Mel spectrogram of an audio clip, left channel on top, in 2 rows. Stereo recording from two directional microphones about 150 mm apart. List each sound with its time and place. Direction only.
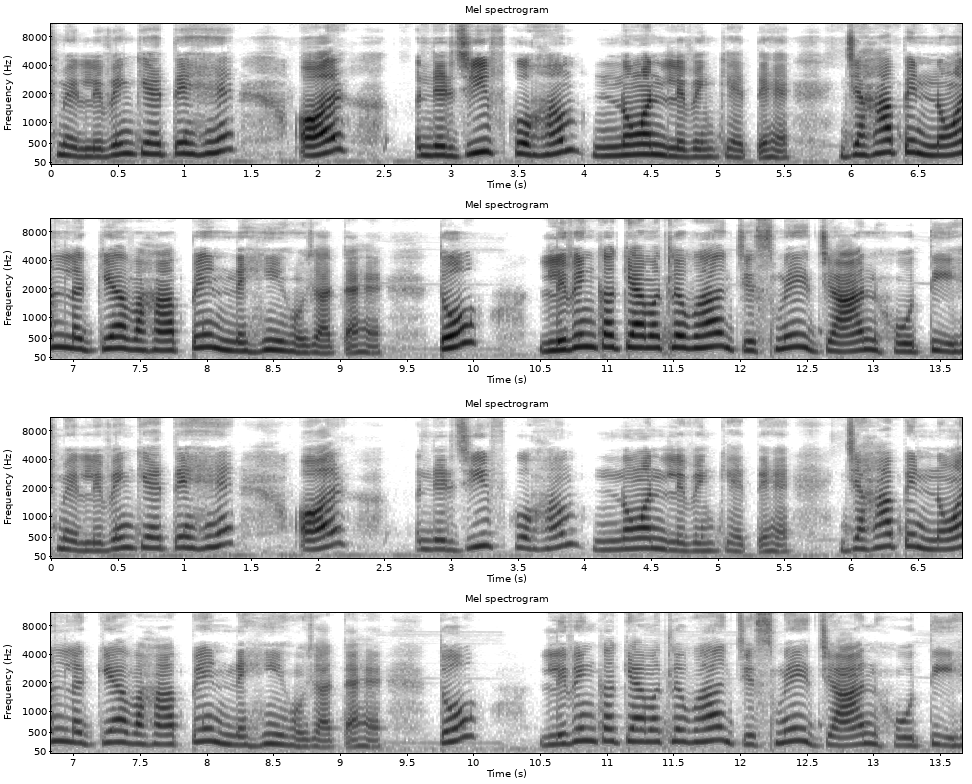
0.0 s a woman's voice: 25° left (ahead or behind)
2.7 s speech: 50° left (ahead or behind)
3.8 s speech: 35° left (ahead or behind)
